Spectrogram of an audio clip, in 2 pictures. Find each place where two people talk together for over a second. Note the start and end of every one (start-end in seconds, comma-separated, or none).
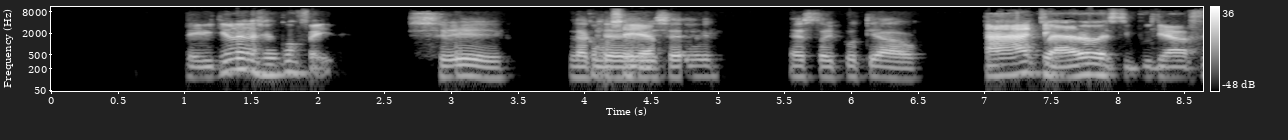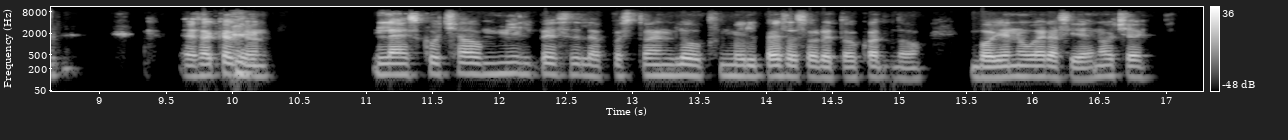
none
